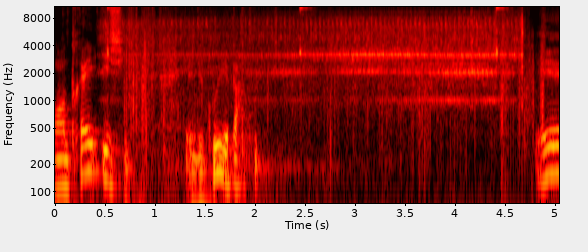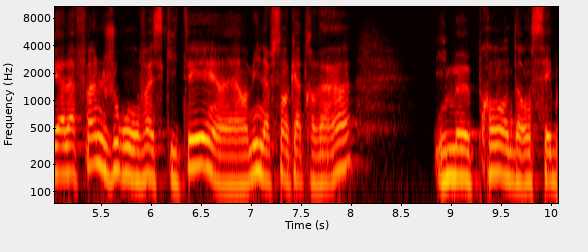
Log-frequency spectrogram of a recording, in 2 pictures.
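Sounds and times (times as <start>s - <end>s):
high-pitched whine: 0.4s - 4.8s.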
